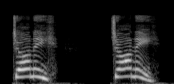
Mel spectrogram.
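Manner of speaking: high reporter calling out. A narrator's reading. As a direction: shout for his attention. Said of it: "called out".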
